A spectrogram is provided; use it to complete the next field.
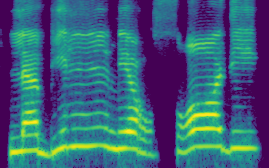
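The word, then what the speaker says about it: لَبِالْمِرْصَادِ: तो आप इस लफ्ज में लेटर रॉ को कसरा की वजह से लाइट नहीं पढ़ेंगे बल्कि सौद की वजह से हैवी पढ़ेंगे। इसकी प्रोनाउंसिएशन कुछ इस तरह से होगी लबिल मिरसादी।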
